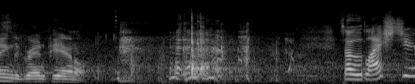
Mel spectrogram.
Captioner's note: members laughing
